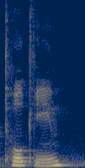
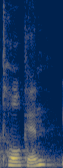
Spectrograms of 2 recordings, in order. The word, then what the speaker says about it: Tolkien: I learned throughout this book that it's pronounced J.R.R. Tolkien, not Tolkien.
